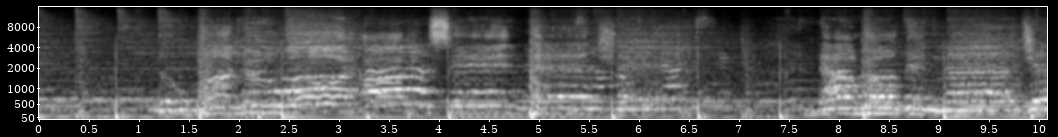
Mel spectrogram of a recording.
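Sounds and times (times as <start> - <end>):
band sustained chords: 0.0 - 10.0
man and woman singing: 1.2 - 6.8, 7.6 - 10.0.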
